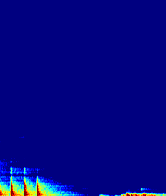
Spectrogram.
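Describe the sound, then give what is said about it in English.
Three sharp knocks on a door land in a quick, even rhythm. A pause follows, then a low, muffled rumbling sound. “If you saw me walking up and then the knock came,”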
